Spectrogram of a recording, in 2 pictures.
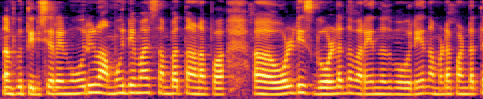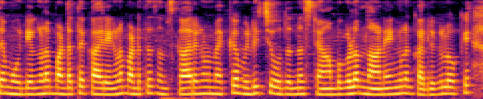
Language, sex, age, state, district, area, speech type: Malayalam, female, 30-45, Kerala, Kottayam, rural, spontaneous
